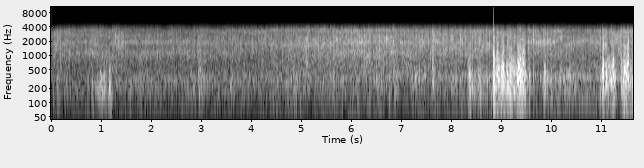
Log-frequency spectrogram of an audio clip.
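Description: Range Rover 2.5 turbodiesel engine running as the truck crawls over rough, muddy off-road ground, growing louder through the second half with loud stretches near the end.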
